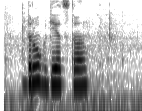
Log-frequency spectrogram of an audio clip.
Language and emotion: Russian, neutral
